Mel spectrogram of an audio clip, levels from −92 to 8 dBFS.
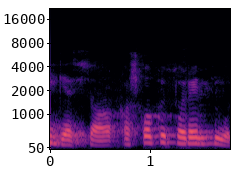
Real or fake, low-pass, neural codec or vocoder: fake; 7.2 kHz; codec, 16 kHz, 4 kbps, FreqCodec, larger model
